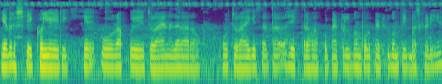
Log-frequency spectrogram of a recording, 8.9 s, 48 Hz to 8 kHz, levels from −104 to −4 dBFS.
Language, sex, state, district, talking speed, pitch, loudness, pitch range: Hindi, male, Uttar Pradesh, Muzaffarnagar, 190 wpm, 135 Hz, -21 LUFS, 130-140 Hz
